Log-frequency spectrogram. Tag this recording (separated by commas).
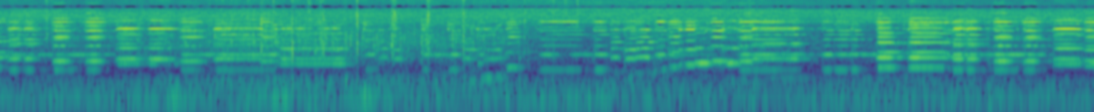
Music, Independent music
